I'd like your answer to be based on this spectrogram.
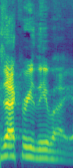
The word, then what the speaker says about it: Zachary Levi: Yeah, Zachary Levi.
